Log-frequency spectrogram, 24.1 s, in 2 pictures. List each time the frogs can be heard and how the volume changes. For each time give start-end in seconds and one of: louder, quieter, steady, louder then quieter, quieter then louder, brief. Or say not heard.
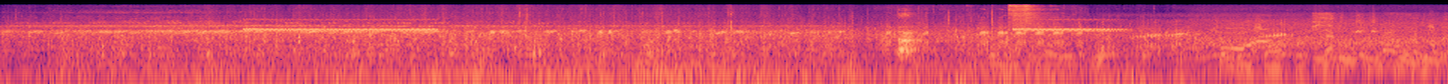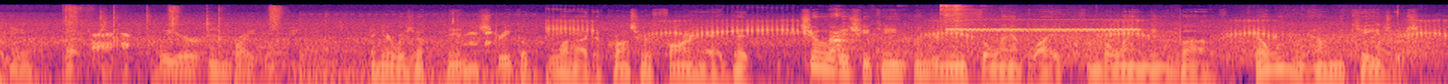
0.0-24.1 steady.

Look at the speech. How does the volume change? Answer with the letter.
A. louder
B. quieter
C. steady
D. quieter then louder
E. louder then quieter
A.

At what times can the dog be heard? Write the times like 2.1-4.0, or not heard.
7.4-8.9, 18.9-20.3.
